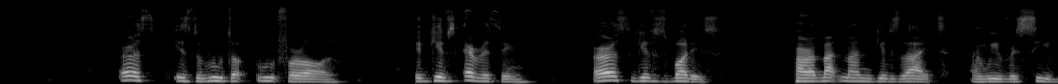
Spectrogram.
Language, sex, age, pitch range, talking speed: English, male, 20-39, 135-165 Hz, 100 wpm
